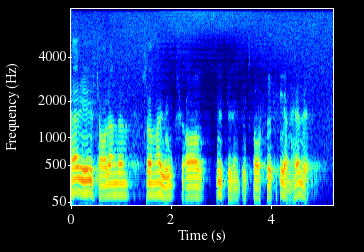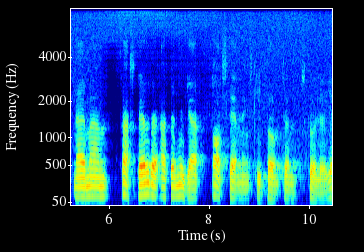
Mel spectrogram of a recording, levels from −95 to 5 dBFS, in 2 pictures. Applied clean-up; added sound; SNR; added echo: neural mask model Resemble Enhance denoiser.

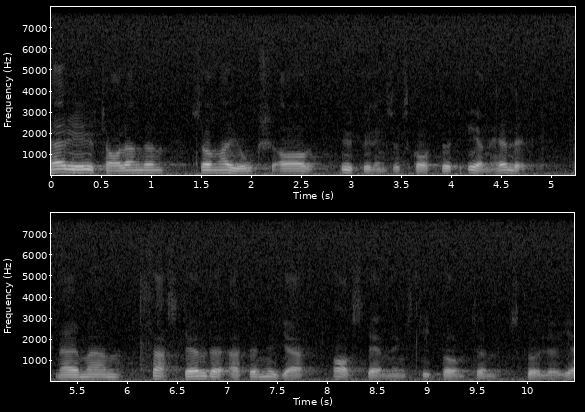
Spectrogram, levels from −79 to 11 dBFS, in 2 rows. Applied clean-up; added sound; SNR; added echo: none; none; none; none.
